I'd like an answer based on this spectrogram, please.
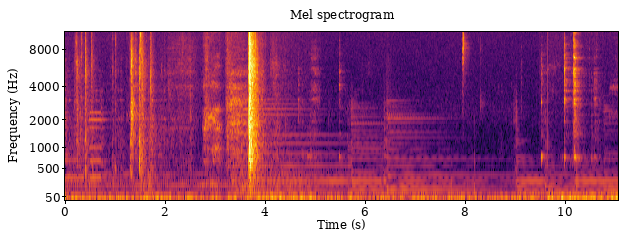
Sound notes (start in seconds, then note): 3.6 can slams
